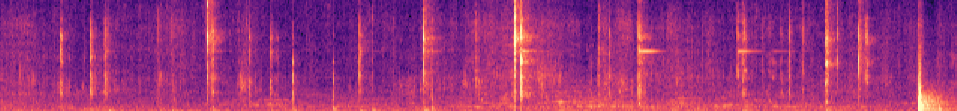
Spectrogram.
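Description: Screwdriver tip prying the wire retaining clip of the oil seal out of a scooter fork leg: irregular light metal clicks and ticks as steel catches and scrapes on the clip and tube, with one sharper click near the end.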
